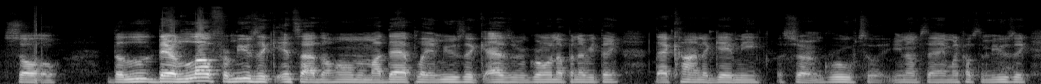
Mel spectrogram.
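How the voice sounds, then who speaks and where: A man's voice: fairly low pitch, flat delivery, a little fast, fairly bright tone. A young man born in Ethiopia and raised in New York, talking casually and affirmingly as an interview guest in a small studio. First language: French. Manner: laid-back, affirming, frequent "you know what I'm saying". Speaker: musician guest. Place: small studio room with art on walls, indoors.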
